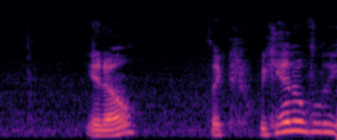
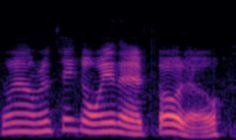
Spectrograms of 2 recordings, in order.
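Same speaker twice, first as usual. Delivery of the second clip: mocking the developers; 5 semitones higher, 3 dB quieter than usual. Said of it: "the fucking development team pussied out and is like".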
